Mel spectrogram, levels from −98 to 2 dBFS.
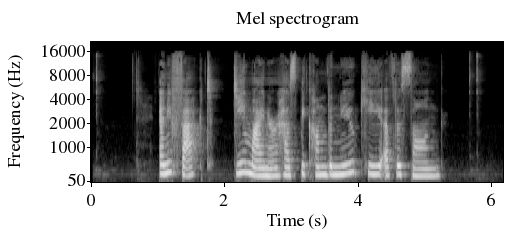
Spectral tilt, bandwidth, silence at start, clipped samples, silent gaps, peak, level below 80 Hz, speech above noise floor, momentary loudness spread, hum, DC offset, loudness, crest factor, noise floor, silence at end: -4.5 dB/octave; 16 kHz; 1.05 s; under 0.1%; none; -2 dBFS; -62 dBFS; 47 dB; 15 LU; 60 Hz at -40 dBFS; under 0.1%; -17 LUFS; 18 dB; -64 dBFS; 0.95 s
